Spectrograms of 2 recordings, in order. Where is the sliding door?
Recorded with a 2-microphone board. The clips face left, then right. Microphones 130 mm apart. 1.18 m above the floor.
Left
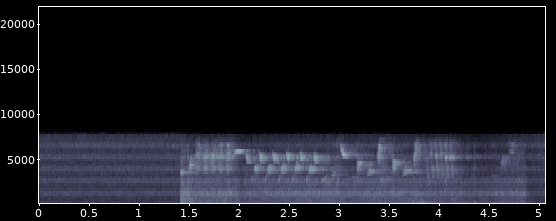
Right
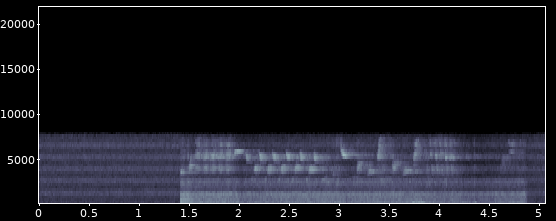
I don't hear a sliding door.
